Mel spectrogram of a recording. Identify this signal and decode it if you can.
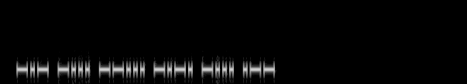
Morse code, heard as a keyed tone, about 34 wpm, 700 Hz. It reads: KB7CBW
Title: USA Call Signs - 6 Characters - Repeated 3x - 35wpm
